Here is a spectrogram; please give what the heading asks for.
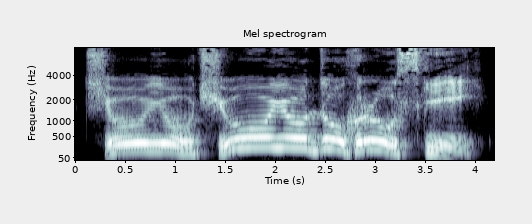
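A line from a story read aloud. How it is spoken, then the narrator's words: Loud male shout. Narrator (Russian): громко вскричал мужской голос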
